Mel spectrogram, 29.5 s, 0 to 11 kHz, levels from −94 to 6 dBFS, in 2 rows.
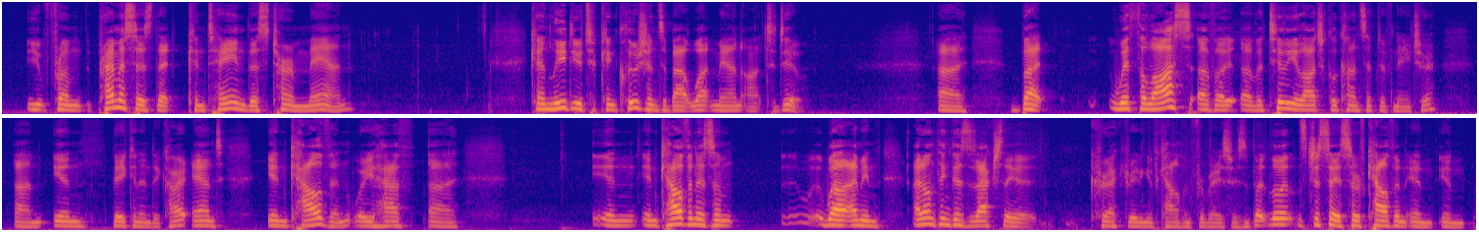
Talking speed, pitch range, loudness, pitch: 150 wpm, 125-155 Hz, -28 LUFS, 135 Hz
